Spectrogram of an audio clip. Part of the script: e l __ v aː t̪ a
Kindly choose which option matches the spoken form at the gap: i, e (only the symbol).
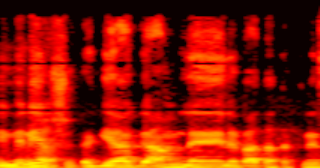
e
